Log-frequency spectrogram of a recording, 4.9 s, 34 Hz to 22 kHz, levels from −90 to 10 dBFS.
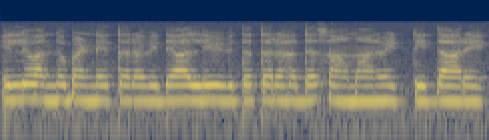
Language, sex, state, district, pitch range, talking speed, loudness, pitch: Kannada, female, Karnataka, Bidar, 210-220 Hz, 110 wpm, -15 LUFS, 215 Hz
